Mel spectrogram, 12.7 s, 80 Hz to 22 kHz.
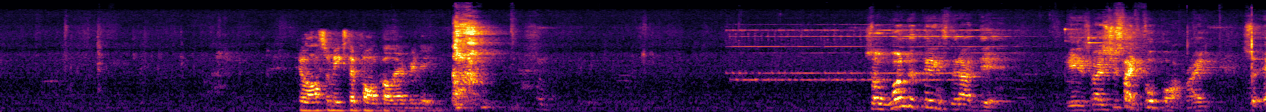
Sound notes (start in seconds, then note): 7.2 telephone ringing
